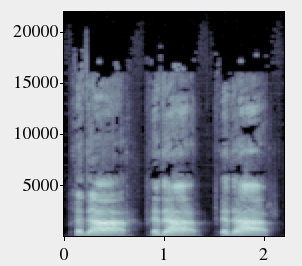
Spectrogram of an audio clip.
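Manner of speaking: high, very loud repeated cheer; full-voiced rhythmic calls; crowd shouting. A narrator's reading. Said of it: "یه مرتبه همه داد زدن".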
